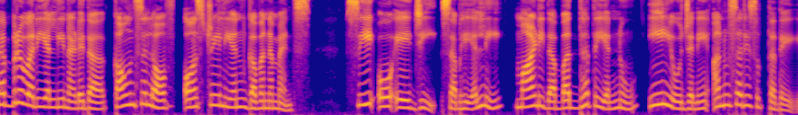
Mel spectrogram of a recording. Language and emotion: Kannada, neutral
